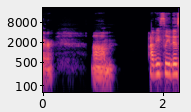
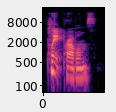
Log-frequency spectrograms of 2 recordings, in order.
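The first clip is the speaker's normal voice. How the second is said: usual speaking voice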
